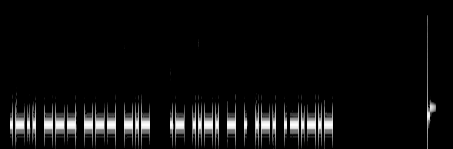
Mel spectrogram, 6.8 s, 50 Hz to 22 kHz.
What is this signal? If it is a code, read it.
Morse code, heard as a keyed tone, about 27 wpm, 700 Hz. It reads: LOOK AFTER.
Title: Sentences from Top 1000 Words - Review Part 3 - 28wpm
